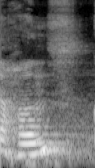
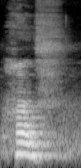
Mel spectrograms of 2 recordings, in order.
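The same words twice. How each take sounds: First: हंस with a clear nasal n sound before the s; nasal anusvara. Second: हंस with the vowel nasalised, air through nose and mouth. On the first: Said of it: "इसका उच्चारण नाक से होता है". (हंस में अनुस्वार का नाक से उच्चारण) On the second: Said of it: "नाक और मुंह दोनों से हवा निकलती है". (हंस में नाक और मुंह दोनों से अनुनासिक स्वर) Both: Shown as a demonstration.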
